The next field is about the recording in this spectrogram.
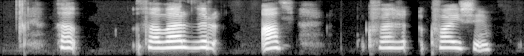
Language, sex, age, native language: Icelandic, female, 6, Icelandic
